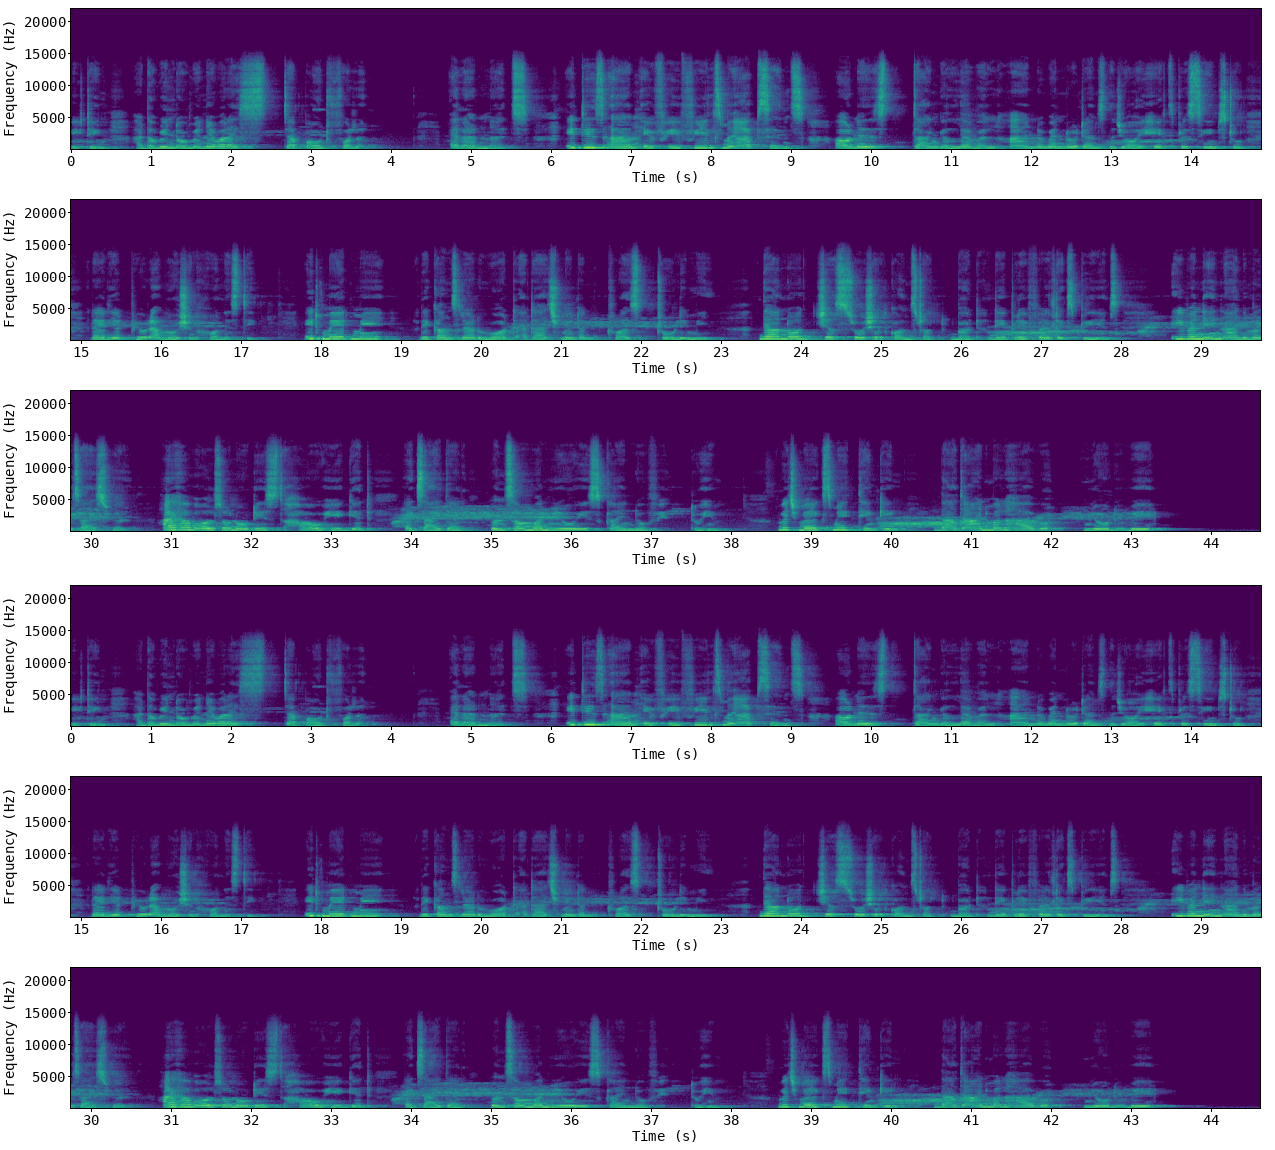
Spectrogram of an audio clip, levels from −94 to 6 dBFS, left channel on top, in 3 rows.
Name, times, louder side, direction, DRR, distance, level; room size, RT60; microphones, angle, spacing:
voice 1, 0.0-2.4 2.7-3.7 4.7-5.7 6.2-10.2 10.5-17.2 17.8-18.8 19.2-22.9 23.5-30.5 30.9-33.5 33.7-37.2 37.5-37.9 38.6-43.3, left 1 dB, 25° left, 1.3 m, -27 dB
30.0 x 21.5 x 6.9 m
head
